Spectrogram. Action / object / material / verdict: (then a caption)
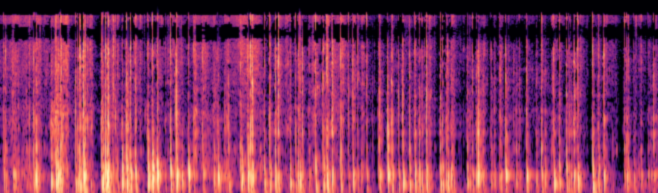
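tap / closed cardboard shipping box / cardboard / none. A medium, hollow, closed Walmart cardboard shipping box, held in both hands, is tapped and scratched with fingertips and short painted nails. A rapid, steady run of dull, hollow knocks sits in the low-mid range with little high-end, each dying away almost instantly, with softer scratching between them.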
